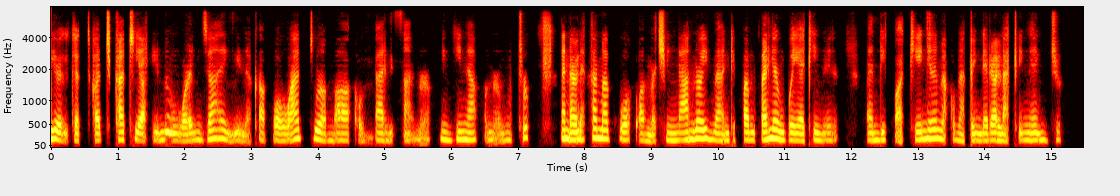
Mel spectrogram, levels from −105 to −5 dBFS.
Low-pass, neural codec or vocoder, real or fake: 7.2 kHz; codec, 16 kHz, 0.5 kbps, FreqCodec, larger model; fake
